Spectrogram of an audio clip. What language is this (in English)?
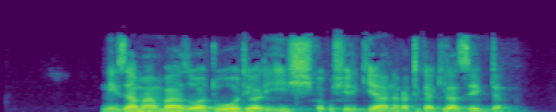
Swahili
